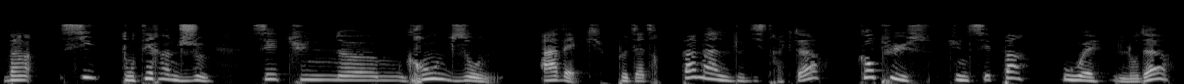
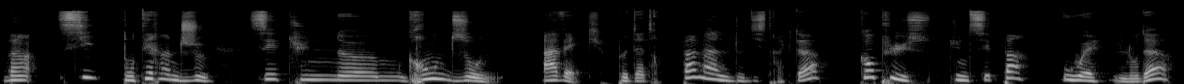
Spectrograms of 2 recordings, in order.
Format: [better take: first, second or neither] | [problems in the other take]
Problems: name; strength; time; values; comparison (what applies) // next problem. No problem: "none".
second | garbled, watery; badly; nothing above 6.5 kHz; slightly in the second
